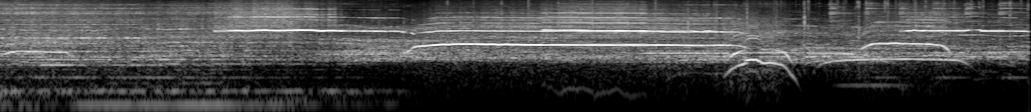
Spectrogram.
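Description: Concert intro music through the hall's PA, with a low drone that fades out about four seconds in, over a crowd cheering; long, held high-pitched screams from fans ride above it.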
